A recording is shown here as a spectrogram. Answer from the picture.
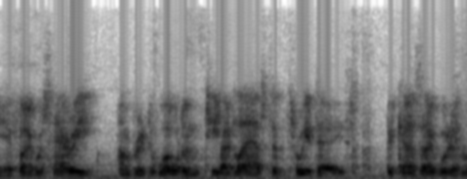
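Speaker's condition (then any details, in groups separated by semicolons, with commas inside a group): Cerebral palsy; uses wheelchair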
